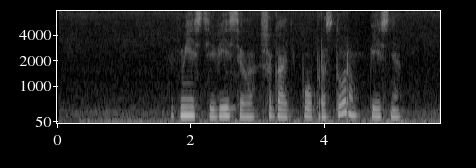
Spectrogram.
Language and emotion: Russian, neutral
